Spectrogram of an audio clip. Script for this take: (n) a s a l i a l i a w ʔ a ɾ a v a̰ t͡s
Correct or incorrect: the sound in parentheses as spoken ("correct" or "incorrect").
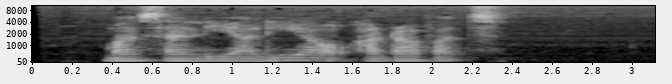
incorrect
